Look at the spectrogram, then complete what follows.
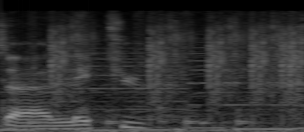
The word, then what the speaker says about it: laitue: Do you know how to say the word lettuce in French? It's laitue. Laitue.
